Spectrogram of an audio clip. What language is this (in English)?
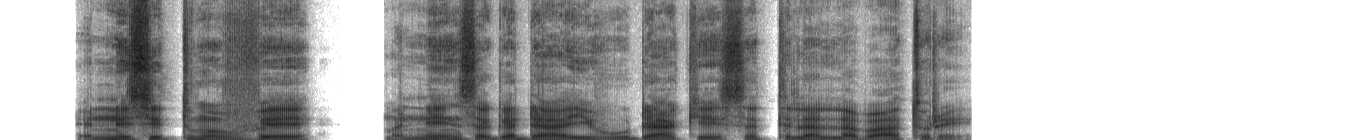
Oromo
